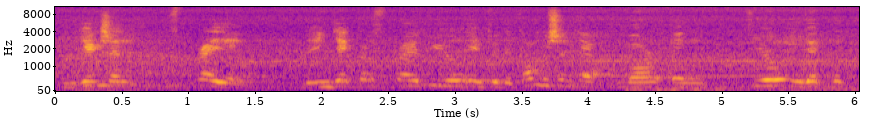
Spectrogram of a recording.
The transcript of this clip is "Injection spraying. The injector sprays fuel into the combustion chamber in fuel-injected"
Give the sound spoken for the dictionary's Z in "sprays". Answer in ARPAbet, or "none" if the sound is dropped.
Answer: none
